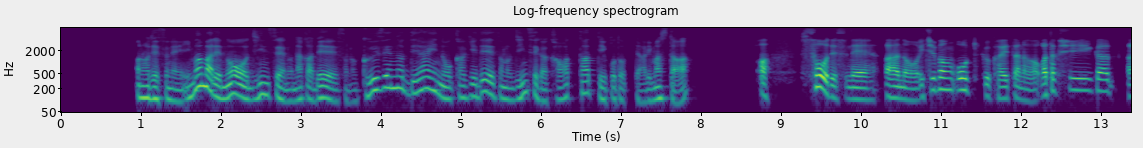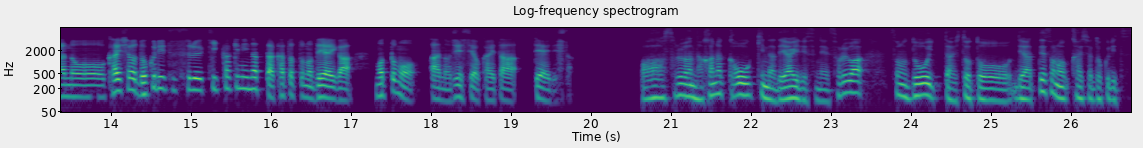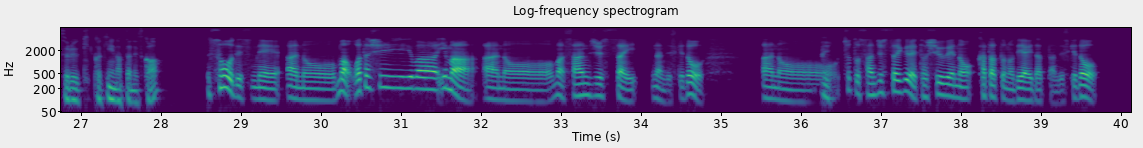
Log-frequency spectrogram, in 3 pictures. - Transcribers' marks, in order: none
- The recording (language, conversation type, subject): Japanese, podcast, 偶然の出会いで人生が変わったことはありますか？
